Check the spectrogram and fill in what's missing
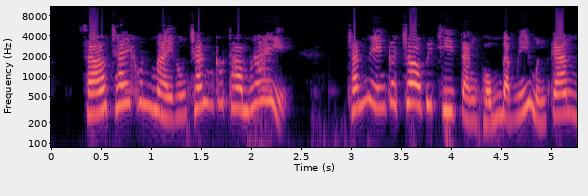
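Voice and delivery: high, gentle ladylike voice; high-voiced mistress of the house, pleased; lady of the house. A narrator's reading. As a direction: voice the madam sweetly pleased with her hair.

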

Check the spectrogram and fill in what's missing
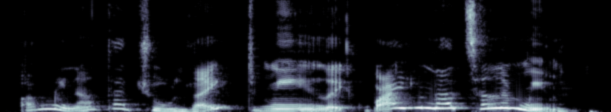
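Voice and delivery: high-pitched disbelieving complaint; stunned woman. Retold or imitated. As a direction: imitate a wife baffled and put out. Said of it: "the woman was stunned to speak".

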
